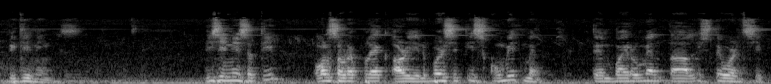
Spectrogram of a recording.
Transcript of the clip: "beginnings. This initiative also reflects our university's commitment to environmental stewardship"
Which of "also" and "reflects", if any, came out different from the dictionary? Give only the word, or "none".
reflects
